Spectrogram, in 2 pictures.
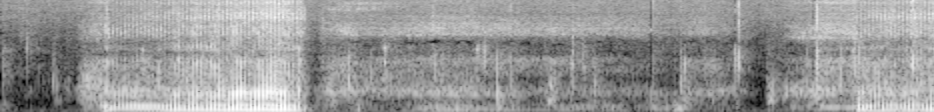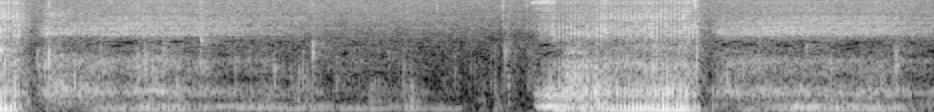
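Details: Five-day-old Bulldog puppies beside mother Spikkels produce three long, low, buzzing grunts, the first the loudest, with faint squeaks and soft rustling between them.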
